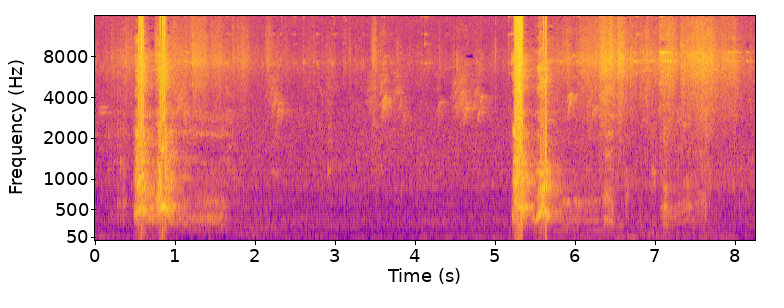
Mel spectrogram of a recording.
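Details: Barking dog on squirrel patrol, chasing a squirrel called Bob: quick double barks, a pair at the start and another pair about five seconds later, over a faint outdoor hiss.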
